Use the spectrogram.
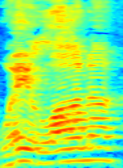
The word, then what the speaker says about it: Wailana: It's called Wailana Rag. That's spelled W-A-I-L-A-N-A.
